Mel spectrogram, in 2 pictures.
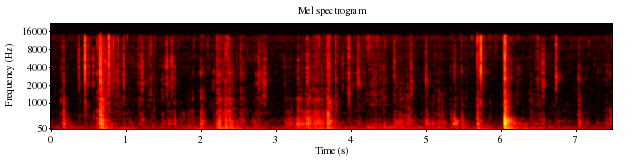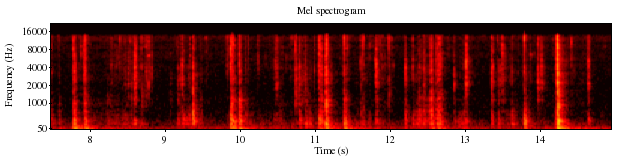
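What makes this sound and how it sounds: A metal knife blade cuts and scrapes a solid purple bar of soap resting on a table, chipping chunks off. Soft, dry crunching scrapes are broken by short, sharp cracks as the pieces break away. The sound is quiet and close, with most of its energy in the low and middle range.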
